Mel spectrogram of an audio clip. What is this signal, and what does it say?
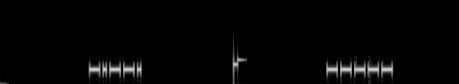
Morse code, heard as a keyed tone, about 36 wpm, 700 Hz. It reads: <KN> 0
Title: Single Character (Letter:Number:Punctuation:Prosign) Alt 35wpm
